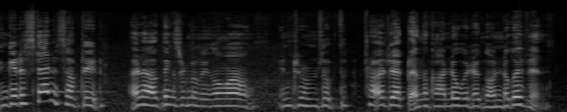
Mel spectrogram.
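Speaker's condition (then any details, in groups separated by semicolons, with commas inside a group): Spastic quadriplegic cerebral palsy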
